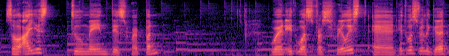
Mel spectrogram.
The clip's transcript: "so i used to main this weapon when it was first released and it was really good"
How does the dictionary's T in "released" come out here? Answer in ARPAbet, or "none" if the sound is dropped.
T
